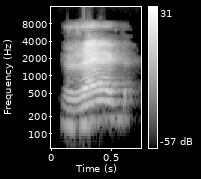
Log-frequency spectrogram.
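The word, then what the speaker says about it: read: सा डिफरेंस होता है क्योंकि जब हम पास्ट की बात करते हैं तो इसको रेड बोला जाता है सबसे पहले तो इस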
